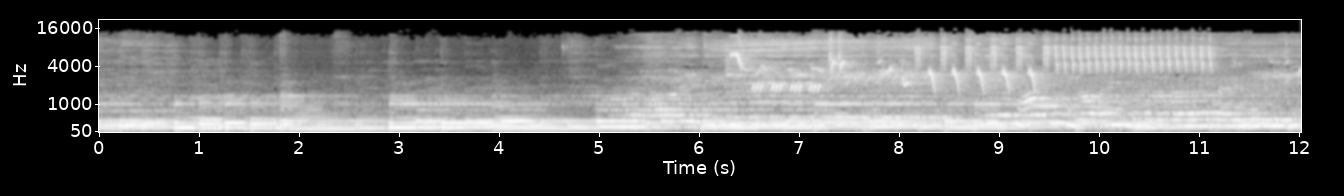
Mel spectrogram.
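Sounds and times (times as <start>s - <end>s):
instrumental music: 0.0s - 12.0s
bird chirping and trilling: 6.2s - 12.0s.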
